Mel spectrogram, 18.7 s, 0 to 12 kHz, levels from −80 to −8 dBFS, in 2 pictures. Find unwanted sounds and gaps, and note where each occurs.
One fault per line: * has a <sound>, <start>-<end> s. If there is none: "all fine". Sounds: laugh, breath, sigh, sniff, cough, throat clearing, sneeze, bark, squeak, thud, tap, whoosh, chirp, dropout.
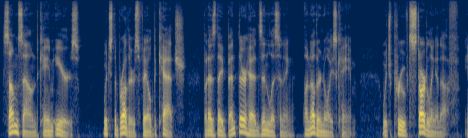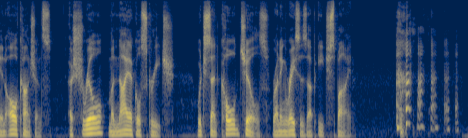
* has a laugh, 17.3-18.5 s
